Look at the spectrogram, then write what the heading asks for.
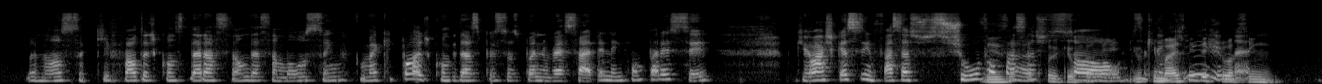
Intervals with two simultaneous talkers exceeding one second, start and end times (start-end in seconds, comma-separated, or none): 9.8-12.5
